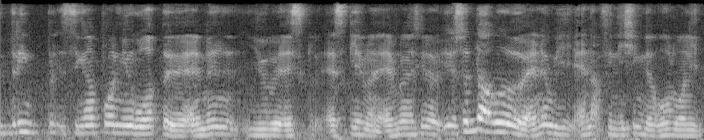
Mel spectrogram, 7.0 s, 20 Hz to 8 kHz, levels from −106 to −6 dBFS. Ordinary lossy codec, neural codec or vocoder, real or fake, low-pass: AAC, 48 kbps; vocoder, 22.05 kHz, 80 mel bands, Vocos; fake; 7.2 kHz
